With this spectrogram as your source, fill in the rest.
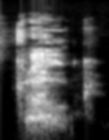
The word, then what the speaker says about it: Koch: I believe it's Coke, like Coke Zero.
